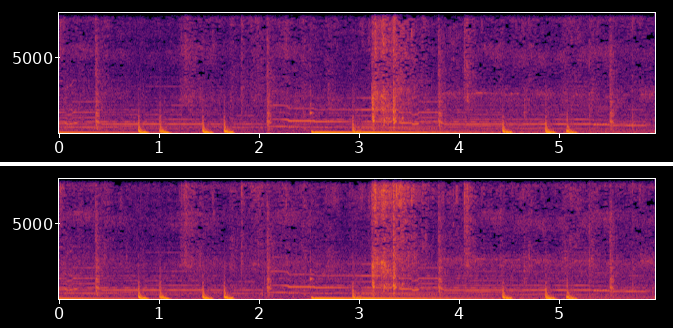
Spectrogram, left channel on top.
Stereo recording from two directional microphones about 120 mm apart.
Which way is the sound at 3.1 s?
15° right (ahead or behind).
